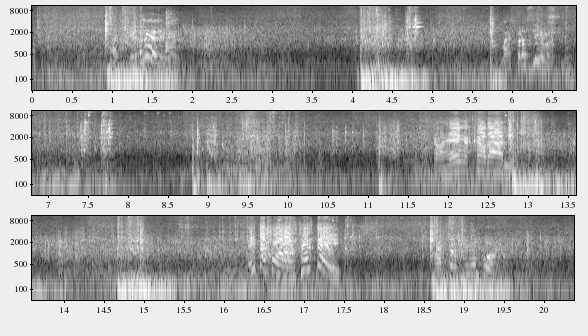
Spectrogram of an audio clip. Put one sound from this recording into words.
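Cannons fire with deep booms.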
